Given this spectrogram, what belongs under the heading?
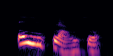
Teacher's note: tengo en la palabra aplauso una S intervocálica, adentro de la palabra entre dos vocales. Entonces no es este fonema, sino es la S sonora.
